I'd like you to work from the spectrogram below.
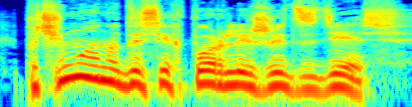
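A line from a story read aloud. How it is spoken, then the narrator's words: Angry question. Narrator (Russian): сердито спросил Джад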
